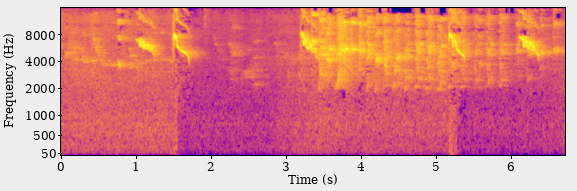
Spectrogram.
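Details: Female buxtoni white-eye, used to provoke male song, dated 3/8/21: scattered high downslurred chirps and a longer dense twittering stretch in the middle, then two more sharp notes.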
